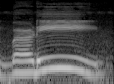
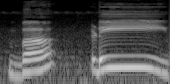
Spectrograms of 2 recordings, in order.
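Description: First: Said in the usual way. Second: बड़ी said slowly with the long ई held; slow stretched long ई. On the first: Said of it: "ई की आवाज़". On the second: Shown as a demonstration. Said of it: "ई की आवाज़ आ रही है". (बड़ी की ई को खींचकर धीरे बोलना)

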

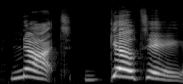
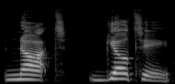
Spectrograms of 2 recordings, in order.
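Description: First: NOT GUILTY, much louder and drawn out; emphatic repeat. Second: Said in the usual way. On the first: Real, not acted. Repeating scholars' verdict to reporters, emphatic declaration. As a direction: punch both words of "Not guilty", slow and loud.

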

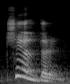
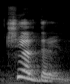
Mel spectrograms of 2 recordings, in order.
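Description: No difference in how they are said.

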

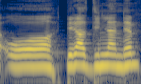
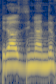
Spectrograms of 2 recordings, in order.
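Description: First: Slow, relaxed Oo biraz dinlendim with a long sigh-like Oo; contented drawl. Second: Said in the usual way. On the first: Real, not acted. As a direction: sink into it, taking time. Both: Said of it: "repeated line".

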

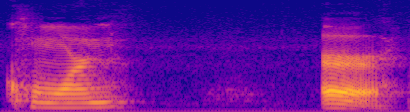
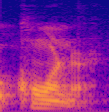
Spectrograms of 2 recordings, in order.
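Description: First: Corn held high, long pause, then loud Er; split into syllables. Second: Said in the usual way. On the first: Shown as a demonstration. Teacher shows pupil corner's two parts, split into syllables. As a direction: break it into Corn and Er. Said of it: "First syllable". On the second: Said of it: "Let's go".

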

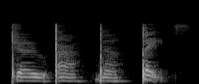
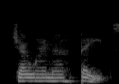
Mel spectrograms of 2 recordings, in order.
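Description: First: "Joanna Bates" split into slow separate beats; half-speed counting out of "Joanna Bates"; syllable by syllable. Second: Said in the usual way. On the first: Shown as a demonstration. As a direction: break "Joanna Bates" into Jo, a, nna, Bates. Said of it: "four syllables". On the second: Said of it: "think of your name".

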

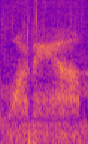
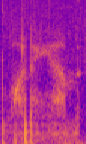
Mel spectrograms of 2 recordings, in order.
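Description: Both takes have the same delivery.

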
